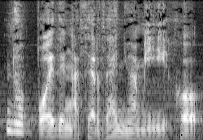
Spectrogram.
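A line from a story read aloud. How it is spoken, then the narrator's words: Exclaiming. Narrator (Spanish): exclamó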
